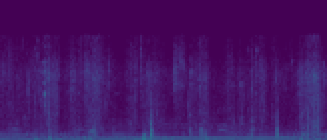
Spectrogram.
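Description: Several horses' hooves clopping irregularly as mounted riders come up at a walk, over a held note of film score.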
